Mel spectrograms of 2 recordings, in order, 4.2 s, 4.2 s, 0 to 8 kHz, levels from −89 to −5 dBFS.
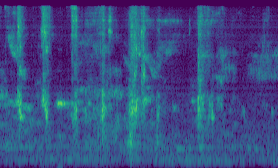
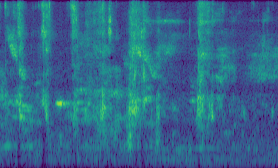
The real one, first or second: second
